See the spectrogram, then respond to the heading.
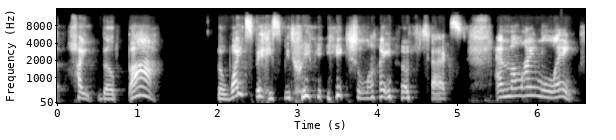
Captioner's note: laughs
